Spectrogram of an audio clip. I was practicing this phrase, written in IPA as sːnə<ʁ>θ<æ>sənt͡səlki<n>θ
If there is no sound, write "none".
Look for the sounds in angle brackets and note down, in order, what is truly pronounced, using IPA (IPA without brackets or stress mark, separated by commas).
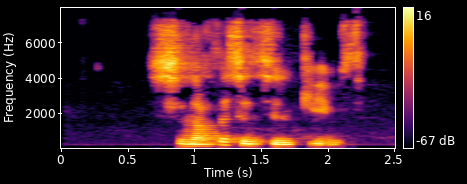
ʁ, æ, m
